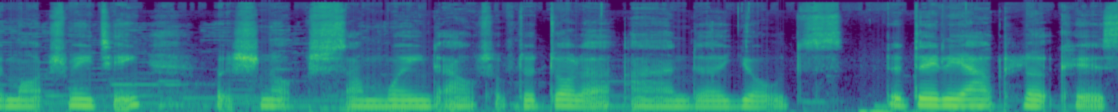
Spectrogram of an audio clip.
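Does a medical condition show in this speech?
No.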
